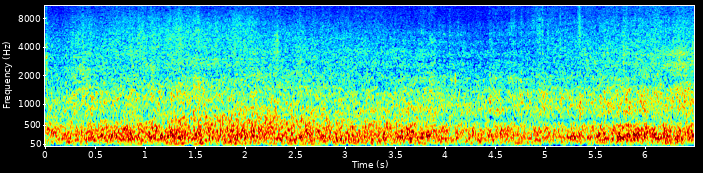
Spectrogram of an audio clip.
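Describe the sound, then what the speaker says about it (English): Small surf breaking steadily on the Gulf of Mexico beach at Delnor-Wiggins in North Naples, Florida, a continuous close wash of waves with wind buffeting the microphone and no voices. "We got some nice little waves out here this morning."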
